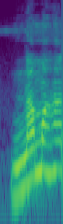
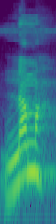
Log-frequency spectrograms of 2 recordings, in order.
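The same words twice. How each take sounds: First: नमः with a full ha syllable; wrong visarga. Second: नमः ending in a short breath; correct visarga. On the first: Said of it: "तब तो यहाँ हा लिखा होता". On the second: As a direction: say नमः with a light visarga, no ha syllable. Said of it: "विसर्ग की ही ध्वनि का उच्चारण". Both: Shown as a demonstration.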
